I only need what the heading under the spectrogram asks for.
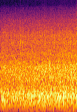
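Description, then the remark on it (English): Heavy rain pours down steadily, a dense, constant hiss of water with no pauses, loud throughout the short stretch, no voices present. “It is dumping out the water.”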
